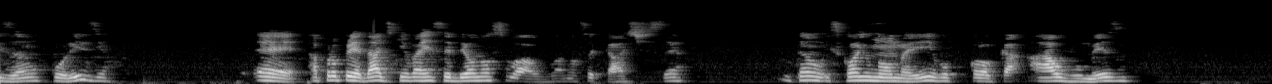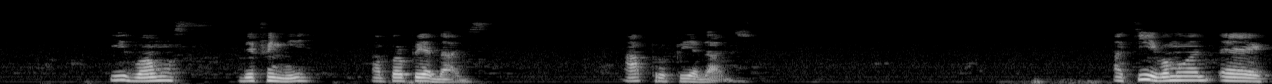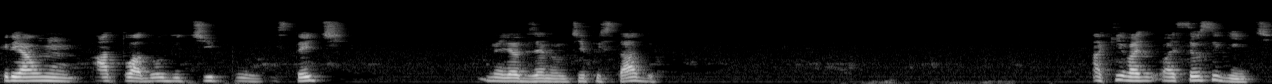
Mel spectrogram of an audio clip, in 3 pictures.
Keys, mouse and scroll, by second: 0.4 middle click, 1.7 click, 2.6 click, 3.1 middle click, 4.1 right click, 5.8 click, 6.8 click, 7.8 click, 10.6 click, 11.2 middle click, 11.2 scroll up 1, 12.5-13.0 middle drag, 13.5 right click, 14.4 middle click, 15.5 click, 18.6 click, 19.7 click, 20.4-21.6 middle drag, 22.2-23.1 scroll down 3, 23.3 middle click, 23.8 scroll up 1, 24.6 middle drag, 25.1 middle drag, 25.5 scroll down 1, 26.4 click, 28.2 click, 29.0 middle click, 29.6 scroll down 1, 30.0 middle click, 31.6-32.6 drag, 32.8 middle click, 33.6-34.0 scroll up 2, 34.0 middle click, 35.4 middle click, 35.9 scroll down 1, 36.4 middle click, 37.1 middle click.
